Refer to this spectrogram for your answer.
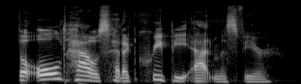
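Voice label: The old house had a creepy atmosphere, American English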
